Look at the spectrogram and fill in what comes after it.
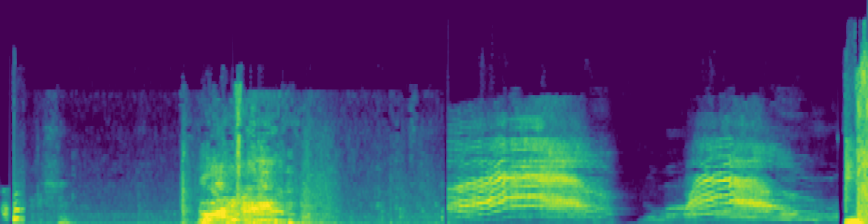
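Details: Domestic cat giving two long, drawn-out yowls, each rising then sliding downward with rich harmonics, after a burst of noisy human sound and a short quiet gap.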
